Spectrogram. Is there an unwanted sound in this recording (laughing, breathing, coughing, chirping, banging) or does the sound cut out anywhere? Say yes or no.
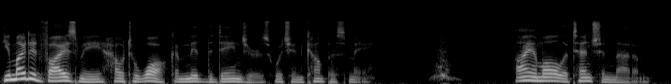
yes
